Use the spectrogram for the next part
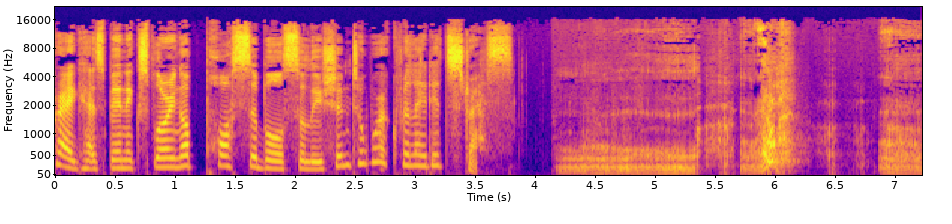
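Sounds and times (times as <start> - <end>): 
speech: 0.0 - 6.2
male greyhound mix dog growling: 4.2 - 7.2
male greyhound mix dog barking: 5.9 - 6.3.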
